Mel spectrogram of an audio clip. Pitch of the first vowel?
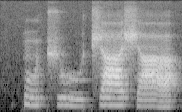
high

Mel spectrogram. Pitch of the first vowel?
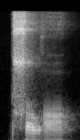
high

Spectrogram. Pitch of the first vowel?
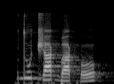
high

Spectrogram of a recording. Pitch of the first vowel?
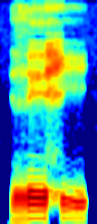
low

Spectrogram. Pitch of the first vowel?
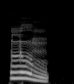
falling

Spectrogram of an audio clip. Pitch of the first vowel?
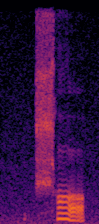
falling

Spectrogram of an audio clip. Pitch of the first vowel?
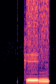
rising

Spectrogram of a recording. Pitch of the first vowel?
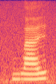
rising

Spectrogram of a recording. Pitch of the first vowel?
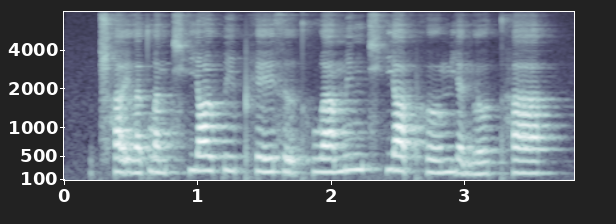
low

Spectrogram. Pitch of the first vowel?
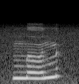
rising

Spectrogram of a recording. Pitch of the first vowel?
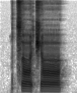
low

